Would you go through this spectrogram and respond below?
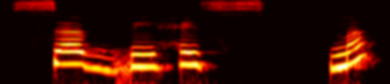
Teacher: حس ہے کو اپنے وسط حلق سے ادا کرنا ہے، حس. اور سین میں سیٹی کا ایلیمنٹ کلیئر ہونا چاہیے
